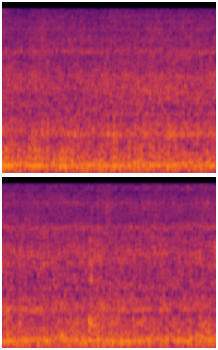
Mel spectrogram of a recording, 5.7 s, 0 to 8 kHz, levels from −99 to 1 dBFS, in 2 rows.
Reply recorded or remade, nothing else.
remade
